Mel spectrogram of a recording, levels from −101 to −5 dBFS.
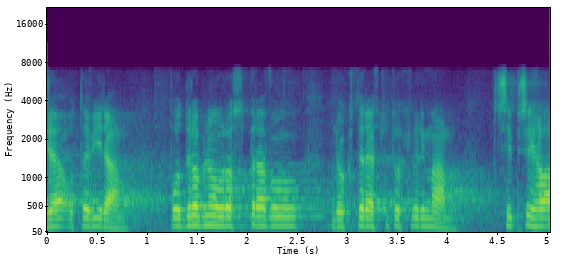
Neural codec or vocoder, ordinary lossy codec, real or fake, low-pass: none; Opus, 64 kbps; real; 7.2 kHz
